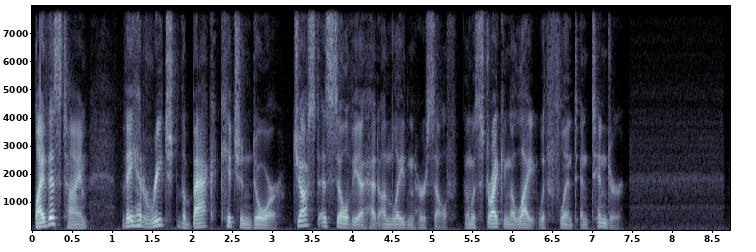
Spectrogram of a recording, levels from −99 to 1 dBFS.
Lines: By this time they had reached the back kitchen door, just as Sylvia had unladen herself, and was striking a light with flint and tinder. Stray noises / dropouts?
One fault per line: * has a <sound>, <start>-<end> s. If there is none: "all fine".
all fine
